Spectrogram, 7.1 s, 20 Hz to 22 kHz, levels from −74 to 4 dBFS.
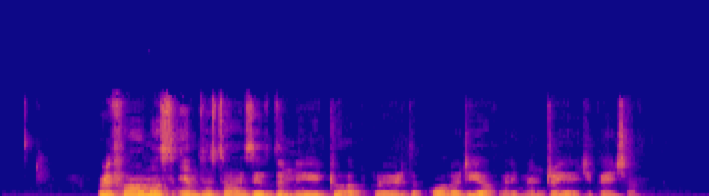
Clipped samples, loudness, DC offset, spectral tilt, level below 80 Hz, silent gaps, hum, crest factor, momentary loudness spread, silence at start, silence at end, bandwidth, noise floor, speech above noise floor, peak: under 0.1%; -20 LUFS; under 0.1%; -4.5 dB/octave; -64 dBFS; none; none; 18 dB; 13 LU; 1 s; 0.7 s; 12 kHz; -62 dBFS; 42 dB; -4 dBFS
